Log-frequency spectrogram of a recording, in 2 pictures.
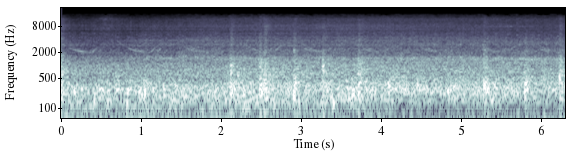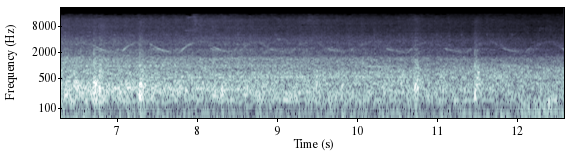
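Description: Two-car diesel multiple unit running over the station pointwork, its wheels clicking over rail joints and crossings with many short, repeated flange squeals. The sound slowly fades as the train draws away.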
